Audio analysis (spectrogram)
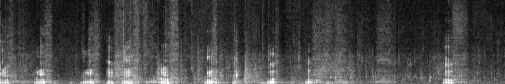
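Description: Several agitated pigs on a homestead grunt and squeal close by in rapid, overlapping bursts, loud and continuous with no talk over them.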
